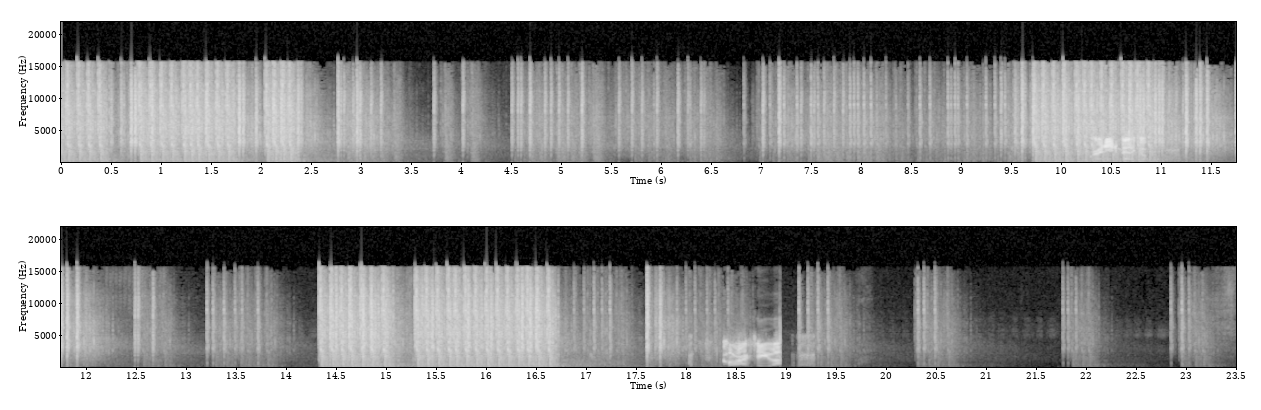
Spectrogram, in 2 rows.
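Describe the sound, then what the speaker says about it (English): Bursts of automatic gunfire in Arma 3 come in several long, rattling volleys with short pauses between them, loud and close, with no talking over them. "Suppressive fire!"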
